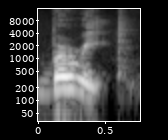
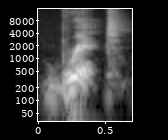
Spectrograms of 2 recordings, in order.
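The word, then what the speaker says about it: ברית: Recall that a covenant, aka Berit, or Brit, as some pronounce it, is a binding agreement between two or more parties.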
